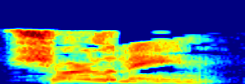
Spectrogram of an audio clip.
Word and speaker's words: Charlemagne: This M-A-G-N-E in his name, the G is silent, Charlemagne, that M-A-G-N-E is derived from the Latin magnus, meaning great.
